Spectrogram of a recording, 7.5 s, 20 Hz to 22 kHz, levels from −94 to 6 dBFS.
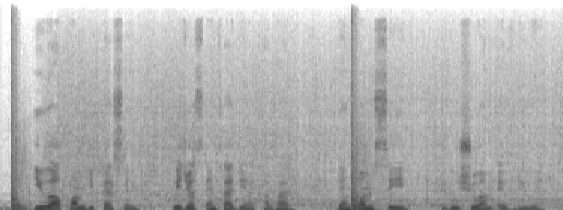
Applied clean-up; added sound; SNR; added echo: none; Toilet flush + Gunshot, gunfire; 7 dB; none.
